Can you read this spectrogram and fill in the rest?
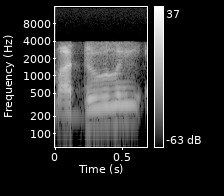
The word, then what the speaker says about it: andouille: You need some andouille, and andouille, and that's spelled A-N-D-O-U-I-L-L-E.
